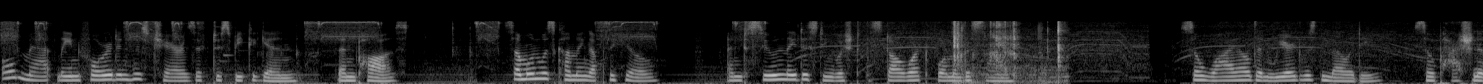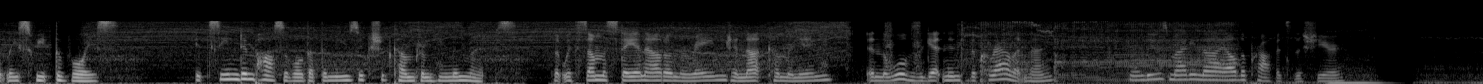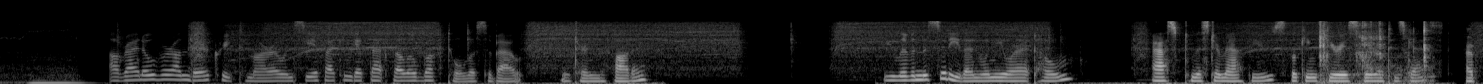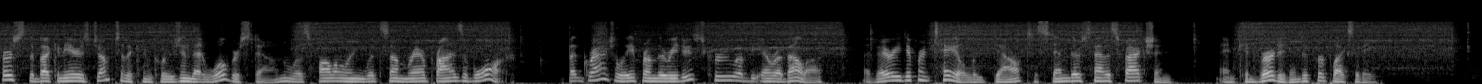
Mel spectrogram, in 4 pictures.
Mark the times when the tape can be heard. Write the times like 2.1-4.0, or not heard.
9.5-10.7, 42.8-44.0.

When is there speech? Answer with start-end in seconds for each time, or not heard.
0.0-10.2, 11.8-25.4, 26.1-28.4, 30.8-36.3, 38.5-58.3.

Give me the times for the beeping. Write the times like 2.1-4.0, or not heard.
not heard.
